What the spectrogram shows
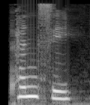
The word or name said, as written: pennsy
